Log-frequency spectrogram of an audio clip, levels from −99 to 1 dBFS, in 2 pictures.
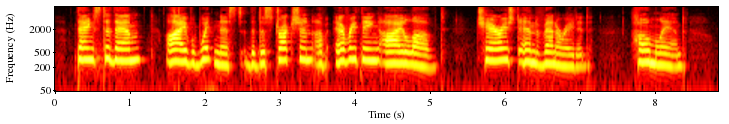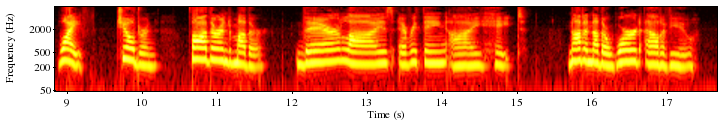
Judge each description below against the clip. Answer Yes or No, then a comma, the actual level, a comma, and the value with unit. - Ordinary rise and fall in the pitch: Yes, average, 4.3 semitones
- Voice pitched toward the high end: Yes, very high, 255 Hz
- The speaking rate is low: Yes, slow, 100 wpm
